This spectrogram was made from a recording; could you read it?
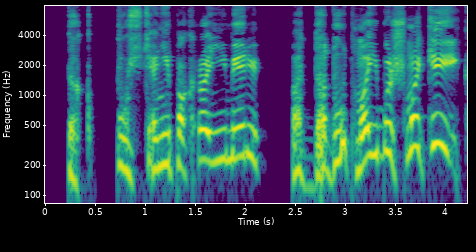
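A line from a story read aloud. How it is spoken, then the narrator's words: Furious shout. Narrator (Russian): крикнул в припадке охватившего его бешенства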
